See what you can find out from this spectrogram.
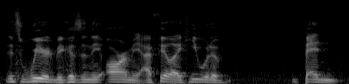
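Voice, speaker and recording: A man's voice: fairly low pitch, steady tone, brisk. A man co-hosting a podcast, chatting casually in an opinionated, questioning way. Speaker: podcast co-host. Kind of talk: casual chat.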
